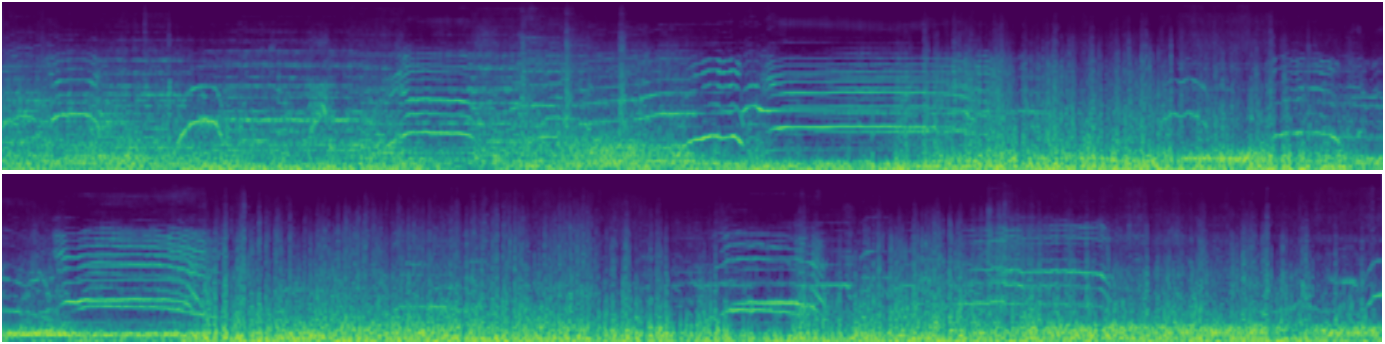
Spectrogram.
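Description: A roller coaster rumbles and rattles along its track.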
